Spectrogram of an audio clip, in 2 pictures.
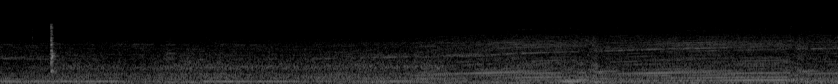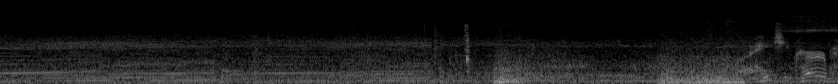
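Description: A race car in a 24 Hours of Daytona racing video game accelerates out of the pit lane, its engine drone holding steady and rising through gear changes across the run, with people talking over it.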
